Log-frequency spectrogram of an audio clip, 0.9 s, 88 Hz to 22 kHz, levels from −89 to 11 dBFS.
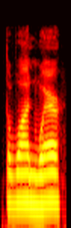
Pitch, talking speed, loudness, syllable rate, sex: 165 Hz, 190 wpm, -12 LUFS, 7.3 syllables/s, female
